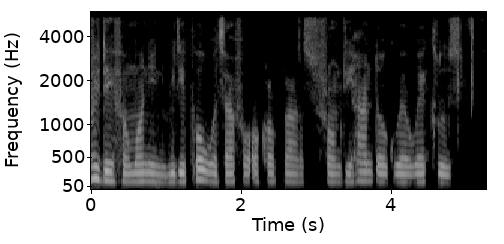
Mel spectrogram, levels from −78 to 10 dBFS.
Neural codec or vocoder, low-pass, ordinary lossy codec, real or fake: none; 5.4 kHz; none; real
